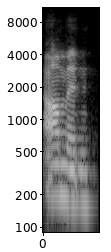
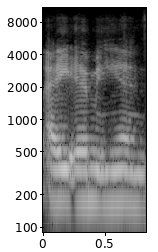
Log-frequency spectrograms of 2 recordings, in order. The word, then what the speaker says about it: Amen: I think that's how you say it, Amen. It's spelled A-M-E-N, so like, Amen.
